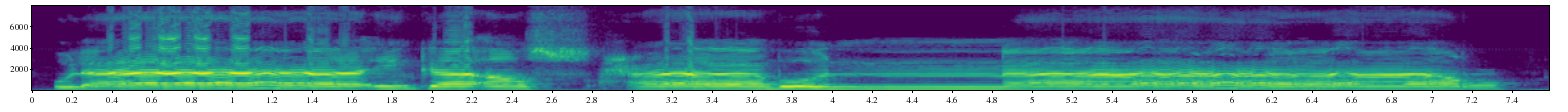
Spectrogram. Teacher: اولئک اصحاب النار، لام کے اوپر کھڑا زبر ہے، کھڑے زبر کے اوپر مد ہے، اس مد کو پانچ الف کے برابر کھینچ کر پڑھتے ہیں۔ صاد کو موٹا پڑھیں گے، ہا کے اوپر کھڑا زبر ہے، اس کو بھی ایک الف کے برابر کھینچیں گے، نون مشدد پر غنہ کریں گے، نون کے بعد الف ہے، الف حروف مدہ ہے، ایک الف کے برابر کھینچ کر پڑھتے ہیں، آخر میں را ساکن ہے۔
